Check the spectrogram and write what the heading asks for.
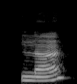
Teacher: এই টোনটা উপরে যাইতেছে, এটাকে রাইজিং বলে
